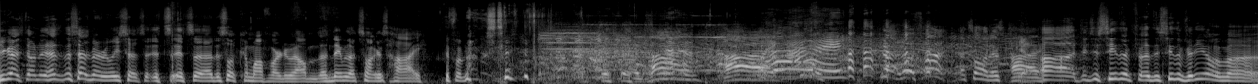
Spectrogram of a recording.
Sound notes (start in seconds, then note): 5.0 audience laughing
